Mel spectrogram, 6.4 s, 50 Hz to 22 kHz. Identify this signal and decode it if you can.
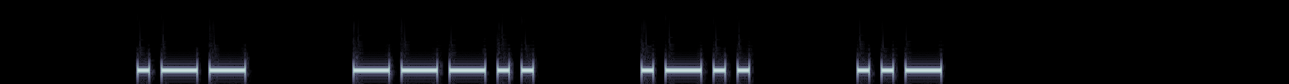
Morse code, heard as a keyed tone, about 20 wpm, spaced as for 11 wpm, 700 Hz. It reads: W8LU
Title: USA Call Signs - 4 Characters - 3x Character Spacing - 20wpm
